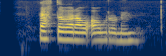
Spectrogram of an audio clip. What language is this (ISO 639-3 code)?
isl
